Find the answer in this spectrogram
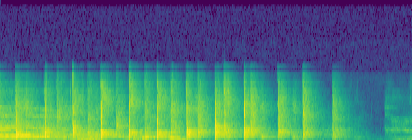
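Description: A few people clapping unevenly, with a man screaming and whooping near the start over the last ring of an acoustic guitar chord; the claps thin out and stop shortly before the end.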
